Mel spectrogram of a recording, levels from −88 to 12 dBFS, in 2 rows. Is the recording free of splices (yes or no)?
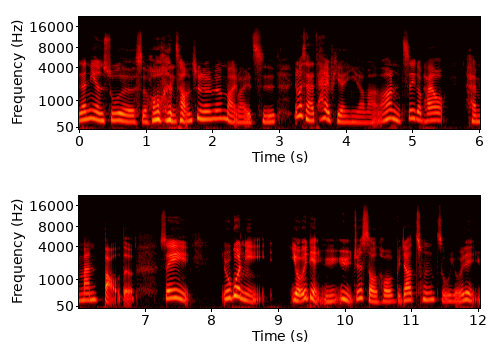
no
